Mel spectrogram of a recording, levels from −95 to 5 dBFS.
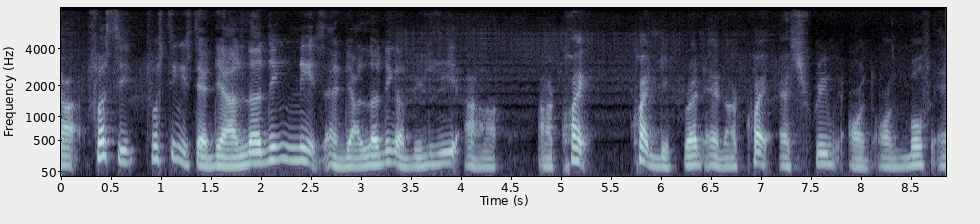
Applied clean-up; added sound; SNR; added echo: neural mask model Resemble Enhance denoiser.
